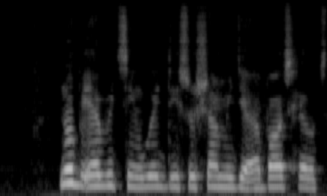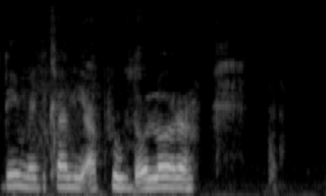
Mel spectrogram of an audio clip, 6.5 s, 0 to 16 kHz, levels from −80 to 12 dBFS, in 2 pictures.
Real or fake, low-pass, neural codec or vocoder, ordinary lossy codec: real; 14.4 kHz; none; MP3, 64 kbps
